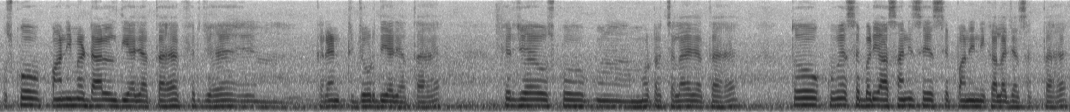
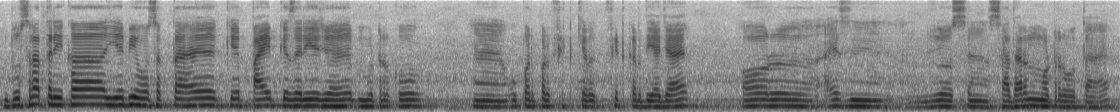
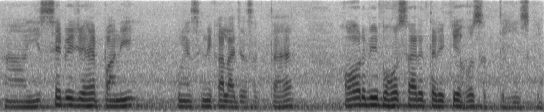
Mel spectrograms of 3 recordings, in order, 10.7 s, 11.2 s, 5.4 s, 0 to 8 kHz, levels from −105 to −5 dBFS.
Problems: none marked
